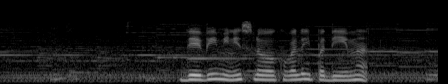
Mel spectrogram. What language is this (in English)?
Sinhala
